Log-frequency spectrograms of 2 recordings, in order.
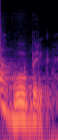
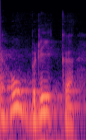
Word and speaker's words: rubrica: Muita gente fala rúbrica. Quando a maneira correta de escrever é rubrica. Então, rúbrica não tem acento, é rubrica. Ela é uma paroxítona, porque a sílaba forte é o bri.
